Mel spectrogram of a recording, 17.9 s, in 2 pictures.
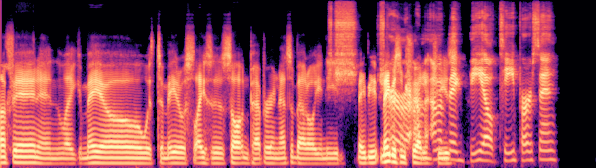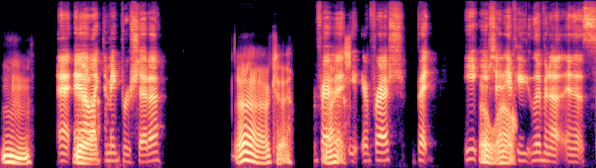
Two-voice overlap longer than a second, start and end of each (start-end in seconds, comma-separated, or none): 4.9-6.9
